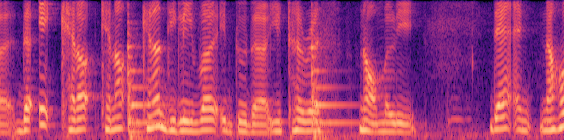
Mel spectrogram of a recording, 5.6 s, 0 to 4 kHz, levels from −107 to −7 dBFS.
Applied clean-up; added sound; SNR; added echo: none; Bowed string instrument; 10 dB; none.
